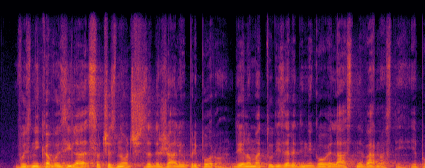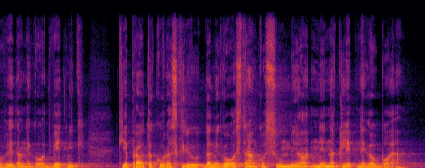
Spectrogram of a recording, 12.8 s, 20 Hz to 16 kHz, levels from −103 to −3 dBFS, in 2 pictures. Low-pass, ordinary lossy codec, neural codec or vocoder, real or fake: 14.4 kHz; none; vocoder, 44.1 kHz, 128 mel bands every 512 samples, BigVGAN v2; fake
